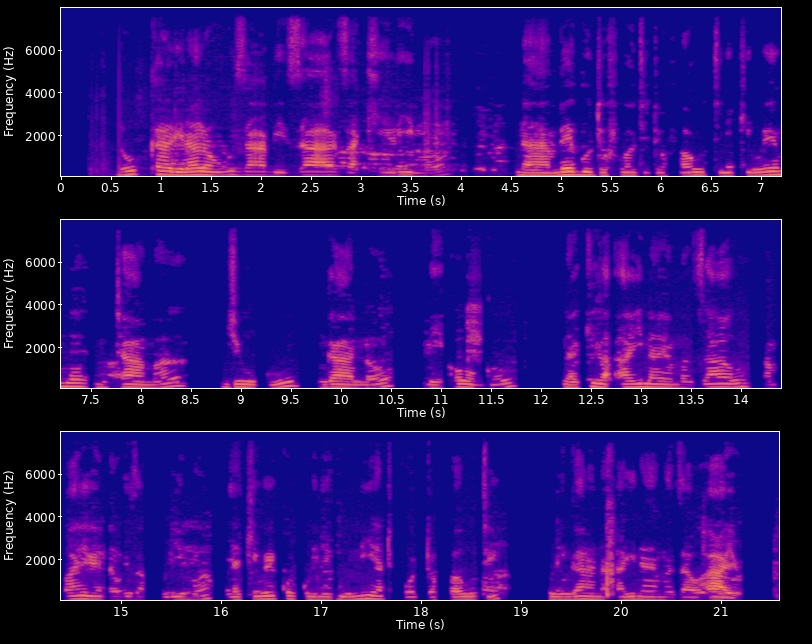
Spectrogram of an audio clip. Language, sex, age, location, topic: Swahili, male, 18-24, Dar es Salaam, agriculture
